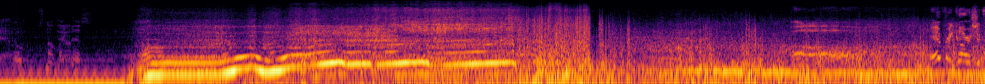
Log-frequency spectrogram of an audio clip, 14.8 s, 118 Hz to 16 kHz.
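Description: McLaren 765LT sports car accelerating hard on the road, its engine note climbing loud and close through several rising revs, then settling into a steadier cruise with people talking over it.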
